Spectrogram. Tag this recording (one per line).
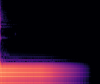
indian
percussion
udu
